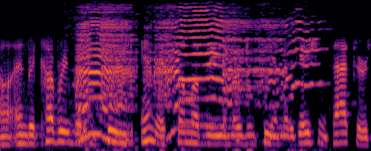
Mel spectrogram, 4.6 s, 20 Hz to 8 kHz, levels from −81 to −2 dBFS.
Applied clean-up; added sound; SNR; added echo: classical method spectral subtraction.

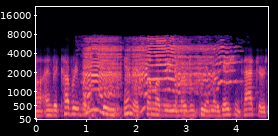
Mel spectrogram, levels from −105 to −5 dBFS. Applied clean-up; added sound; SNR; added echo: none; Squeak; -1 dB; none.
